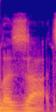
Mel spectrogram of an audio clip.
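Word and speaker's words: Lizotte: or even the uranus it's simon lizzat ah okay it's because they spell it different over there yeah that's fair oh the e is silent uh yep that's what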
